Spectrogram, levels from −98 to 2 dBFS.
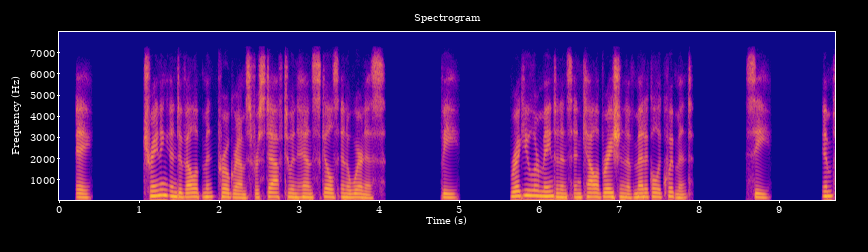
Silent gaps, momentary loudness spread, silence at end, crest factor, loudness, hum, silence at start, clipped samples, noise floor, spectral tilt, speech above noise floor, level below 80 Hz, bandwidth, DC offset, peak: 0.42-1.04 s, 4.08-4.72 s, 5.01-5.63 s, 7.93-8.57 s, 8.90-9.53 s; 12 LU; 0 s; 18 dB; -21 LUFS; none; 0.2 s; under 0.1%; under -90 dBFS; -5.5 dB/octave; over 70 dB; -48 dBFS; 7.2 kHz; 2%; -4 dBFS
